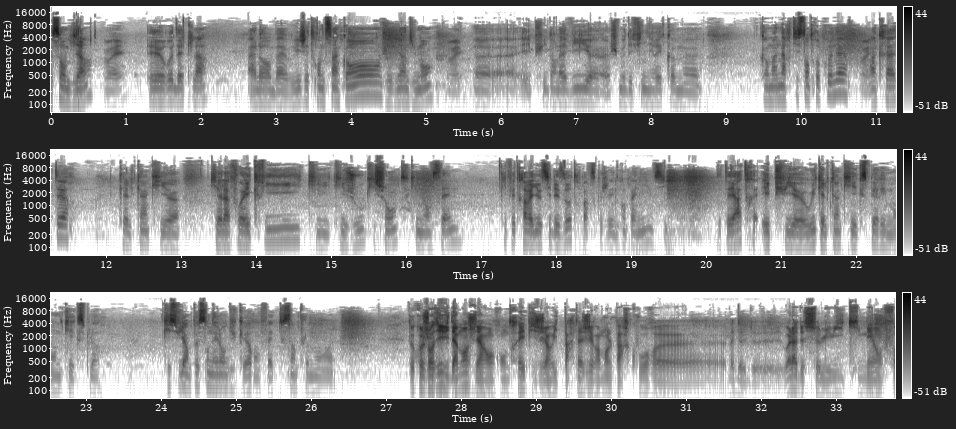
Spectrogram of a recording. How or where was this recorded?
outdoors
